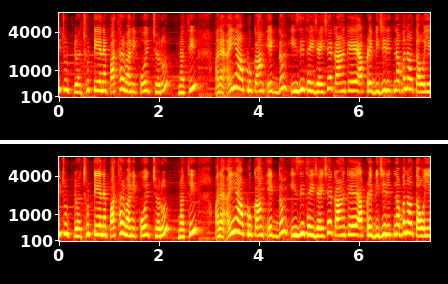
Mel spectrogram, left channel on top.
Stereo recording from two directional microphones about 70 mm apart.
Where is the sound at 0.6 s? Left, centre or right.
Right.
